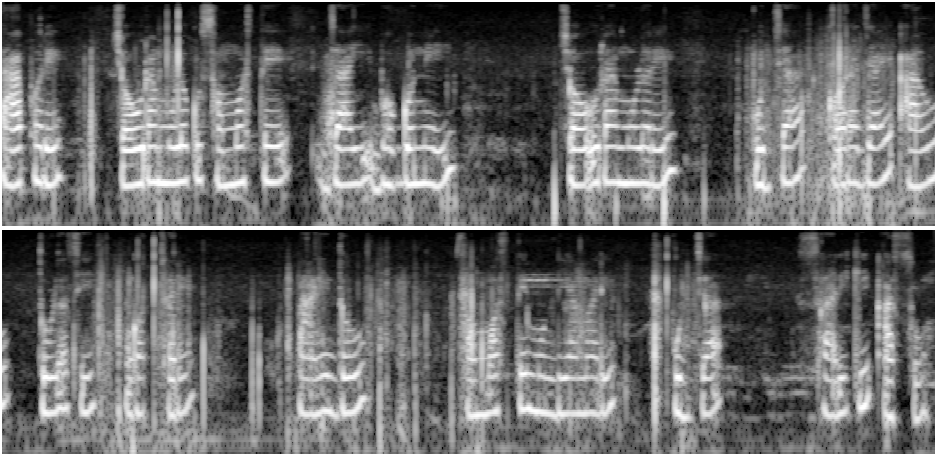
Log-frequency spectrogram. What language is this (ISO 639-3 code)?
ori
